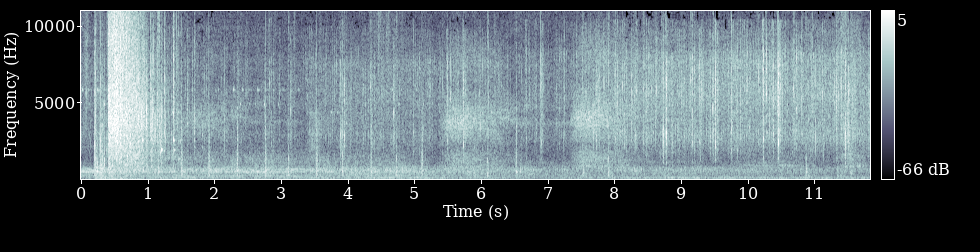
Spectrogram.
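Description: Footsteps thud on creaking wooden boards.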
